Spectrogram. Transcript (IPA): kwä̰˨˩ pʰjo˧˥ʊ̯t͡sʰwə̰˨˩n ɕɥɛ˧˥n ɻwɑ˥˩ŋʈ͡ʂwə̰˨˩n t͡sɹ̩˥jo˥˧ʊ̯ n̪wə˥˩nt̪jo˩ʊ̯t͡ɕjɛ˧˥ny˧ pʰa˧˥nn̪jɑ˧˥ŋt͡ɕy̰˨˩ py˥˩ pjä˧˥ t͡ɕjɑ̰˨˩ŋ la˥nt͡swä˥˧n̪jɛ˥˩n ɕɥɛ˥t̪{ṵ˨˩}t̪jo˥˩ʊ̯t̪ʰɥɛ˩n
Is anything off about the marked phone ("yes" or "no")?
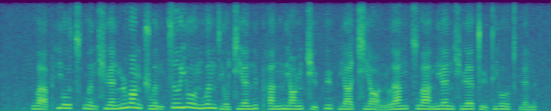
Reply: yes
